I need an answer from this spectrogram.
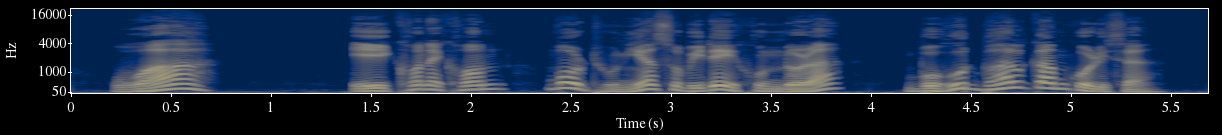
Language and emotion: Assamese, surprised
